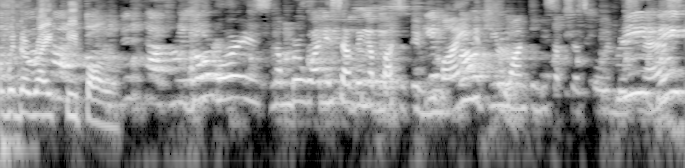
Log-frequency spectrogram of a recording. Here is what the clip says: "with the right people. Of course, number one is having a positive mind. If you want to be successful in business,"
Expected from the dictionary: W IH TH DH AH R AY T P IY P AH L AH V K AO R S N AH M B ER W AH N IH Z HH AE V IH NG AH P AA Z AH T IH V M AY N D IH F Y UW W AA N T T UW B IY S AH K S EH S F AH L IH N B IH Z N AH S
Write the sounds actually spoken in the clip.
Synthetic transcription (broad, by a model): W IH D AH R AY T P IY P AH L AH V K AO R S N AH M B ER W AH N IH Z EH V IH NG AH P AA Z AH T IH V M AY N D IH F Y UW W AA N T T UW B IY S AH K S EH S F AH L IH N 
